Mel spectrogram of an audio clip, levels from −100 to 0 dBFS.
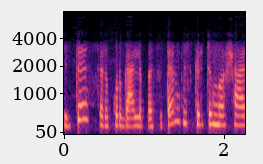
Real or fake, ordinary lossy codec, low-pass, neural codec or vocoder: real; MP3, 64 kbps; 7.2 kHz; none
